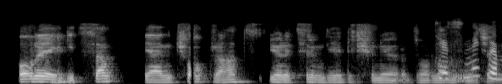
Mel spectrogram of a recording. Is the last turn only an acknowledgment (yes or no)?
no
